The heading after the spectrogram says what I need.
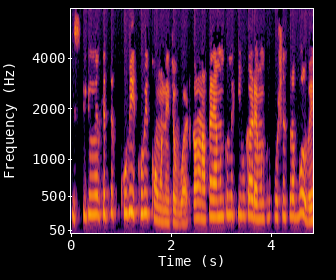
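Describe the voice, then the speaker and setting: Brief: male teacher, rapid delivery, repetitive, asks then answers his own questions; dull dry lo-fi sound. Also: very high voice, animated, no room sound. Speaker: IELTS vocabulary teacher. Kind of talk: explaining a lesson to students.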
